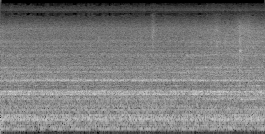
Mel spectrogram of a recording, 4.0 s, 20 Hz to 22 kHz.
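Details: All-in-one 12V/24V/240V diesel heater at full output on a 24V supply, body temperature 130°C, set temperature 12. Steady even roar with strong fan hum and constant airflow hiss, no knocks or surging; burning cleanly.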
